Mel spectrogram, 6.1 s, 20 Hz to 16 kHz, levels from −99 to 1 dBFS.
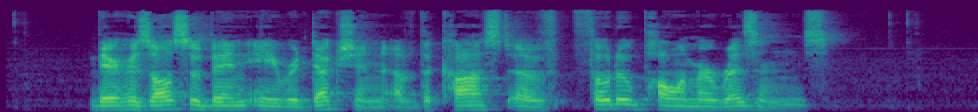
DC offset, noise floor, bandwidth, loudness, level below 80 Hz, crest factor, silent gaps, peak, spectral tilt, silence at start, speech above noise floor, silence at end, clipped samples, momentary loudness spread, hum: under 0.1%; -69 dBFS; 11.5 kHz; -26 LUFS; -76 dBFS; 22 dB; none; -6 dBFS; -2 dB/octave; 0.55 s; 42 dB; 0.95 s; under 0.1%; 12 LU; none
